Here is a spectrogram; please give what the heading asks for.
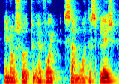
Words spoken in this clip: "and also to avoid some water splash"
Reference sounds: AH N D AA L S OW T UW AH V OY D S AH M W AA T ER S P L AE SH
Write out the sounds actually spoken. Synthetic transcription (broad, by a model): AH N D AA L S OW T UW AH V OY D S AH M W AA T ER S P L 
